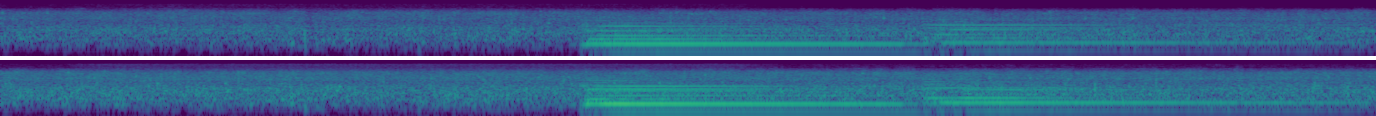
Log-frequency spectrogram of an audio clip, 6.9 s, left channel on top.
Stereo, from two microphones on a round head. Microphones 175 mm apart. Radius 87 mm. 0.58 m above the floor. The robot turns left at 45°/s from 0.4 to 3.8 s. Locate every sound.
2.9 s a piano: 160° right, 2.5 m; by 4.5 s 155° left, 2.5 m
4.6 s a piano: 30° right (ahead or behind), 2.5 m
